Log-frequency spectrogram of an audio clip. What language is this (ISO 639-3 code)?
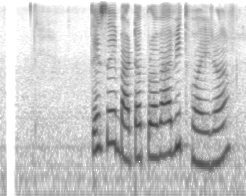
nep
